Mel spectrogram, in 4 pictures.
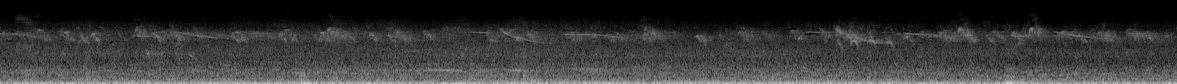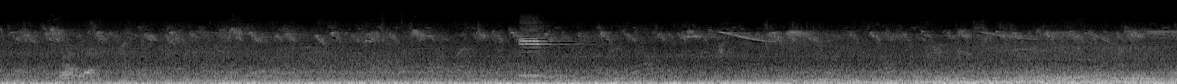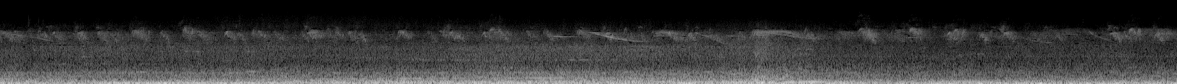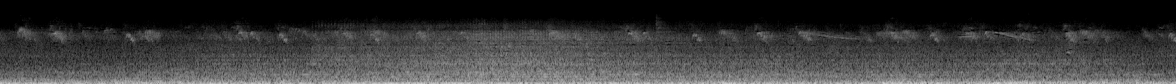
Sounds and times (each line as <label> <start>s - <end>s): birds chirping 0.0s - 47.0s
traffic in the background 0.0s - 47.0s
locals talking 9.2s - 32.2s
